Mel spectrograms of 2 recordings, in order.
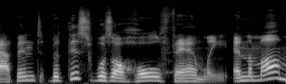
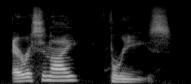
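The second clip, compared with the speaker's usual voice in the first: ordinary delivery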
